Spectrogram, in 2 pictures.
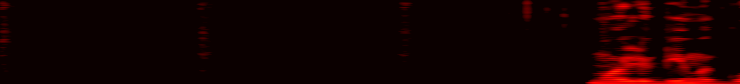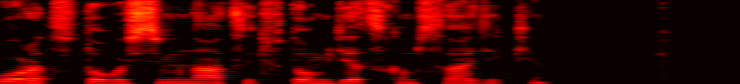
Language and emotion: Russian, neutral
